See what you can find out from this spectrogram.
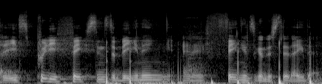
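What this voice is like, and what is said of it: Thick non-native English accent. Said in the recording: “I don't know why my accent is so thick. I don't think it changed.”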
